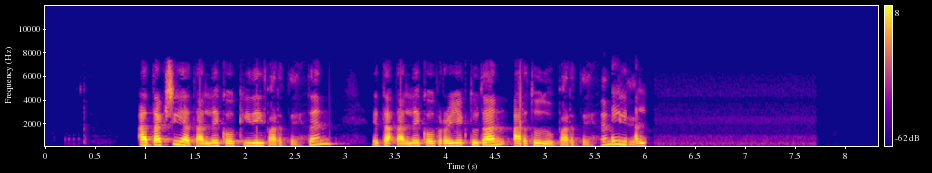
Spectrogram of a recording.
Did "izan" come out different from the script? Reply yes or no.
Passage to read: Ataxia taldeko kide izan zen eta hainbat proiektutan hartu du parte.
yes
